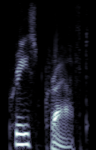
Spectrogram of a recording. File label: "priestcraft", American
